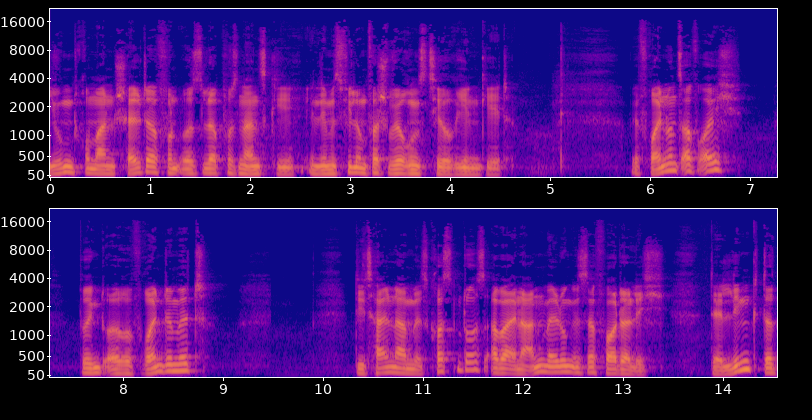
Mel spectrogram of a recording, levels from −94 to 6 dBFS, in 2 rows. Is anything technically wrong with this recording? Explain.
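No, nothing stood out as technically wrong on listening to this speech recording.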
